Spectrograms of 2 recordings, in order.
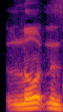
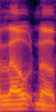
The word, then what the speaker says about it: Lautner: and he was like, Lautner's not how you say my name, and he was like, but it's my fault, because like when Twilight first got big, people kept saying Lautner. So what is it, like Lautner? It's Lautner.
